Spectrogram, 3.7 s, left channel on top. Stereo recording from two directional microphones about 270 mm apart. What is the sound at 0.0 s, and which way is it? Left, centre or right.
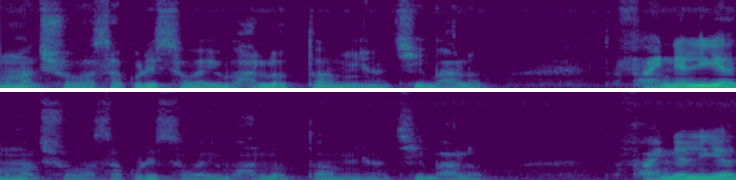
Speech, left.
